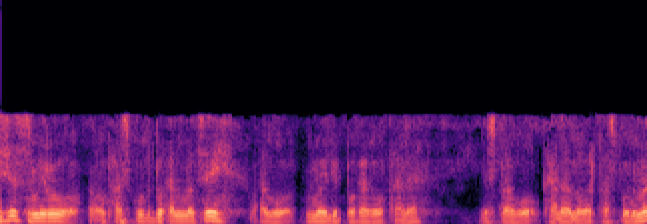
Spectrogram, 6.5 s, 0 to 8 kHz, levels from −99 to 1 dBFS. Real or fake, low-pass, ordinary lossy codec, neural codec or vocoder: fake; 7.2 kHz; AAC, 16 kbps; codec, 16 kHz, 4.8 kbps, FACodec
